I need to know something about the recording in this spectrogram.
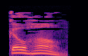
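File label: "go home" spoken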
